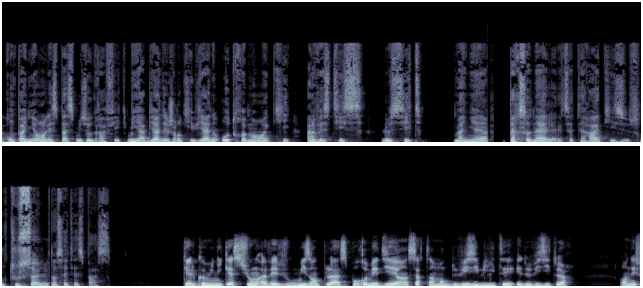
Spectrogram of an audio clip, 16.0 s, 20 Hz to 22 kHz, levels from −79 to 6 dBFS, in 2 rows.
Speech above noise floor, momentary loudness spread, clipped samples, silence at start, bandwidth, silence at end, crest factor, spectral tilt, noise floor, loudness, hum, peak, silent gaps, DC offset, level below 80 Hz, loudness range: 60 dB; 14 LU; under 0.1%; 0 s; 16.5 kHz; 0 s; 16 dB; -5 dB/octave; -75 dBFS; -15 LUFS; none; 0 dBFS; none; under 0.1%; -60 dBFS; 8 LU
